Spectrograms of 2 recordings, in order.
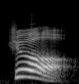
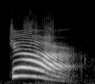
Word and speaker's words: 这儿: So when you see this one, you need to read zhèr first. And then when you finish it, roll your tongue. So zhèr.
